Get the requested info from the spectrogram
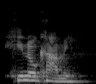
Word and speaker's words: Hinokami: Hinokami.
